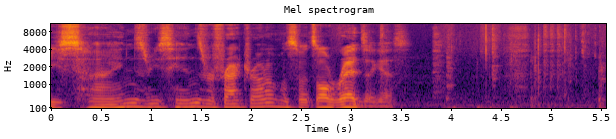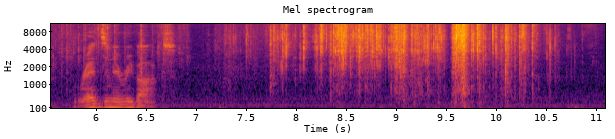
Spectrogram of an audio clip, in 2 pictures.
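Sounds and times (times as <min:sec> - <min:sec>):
card pack wrapper crinkling: 0:04.3 - 0:11.0.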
